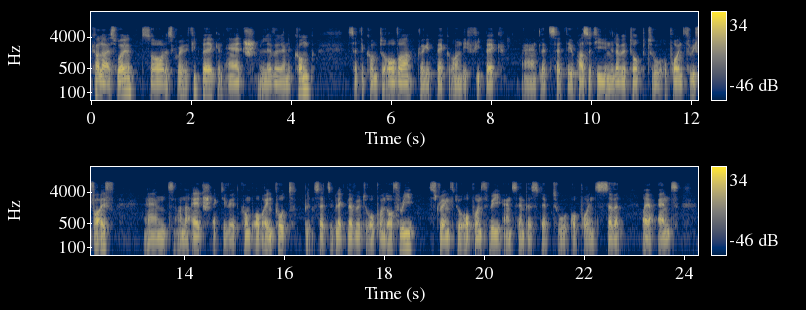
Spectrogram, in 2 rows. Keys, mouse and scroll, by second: 0.0-0.6 typing, 1.1 click, 3.0 right click, 3.2 c, 3.6-8.2 drag, 8.2 click, 9.8-13.7 drag, 17.0 Return, 17.8-20.2 drag, 20.3-22.4 drag, 22.6 click.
